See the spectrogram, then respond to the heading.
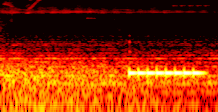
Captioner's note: phone ringing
